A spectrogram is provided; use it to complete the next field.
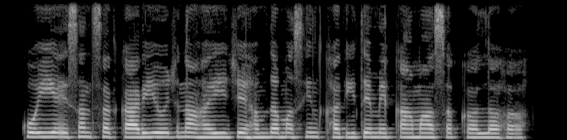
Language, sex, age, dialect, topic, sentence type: Magahi, female, 18-24, Western, agriculture, question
